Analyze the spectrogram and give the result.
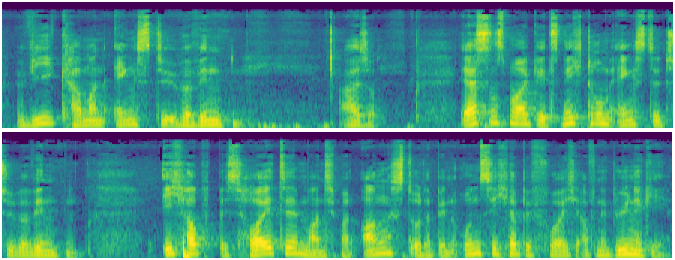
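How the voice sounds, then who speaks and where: A man's voice: medium pitch, mellow, husky. A man giving an earnest, direct motivational talk, answering questions and addressing the listener personally. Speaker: motivational speaker.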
